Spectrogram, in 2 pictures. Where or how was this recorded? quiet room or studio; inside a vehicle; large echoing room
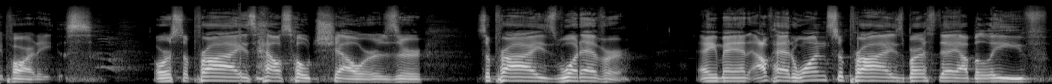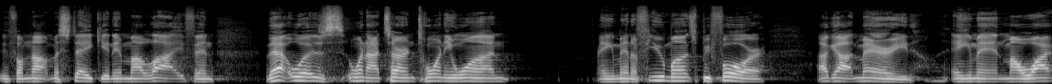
large echoing room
